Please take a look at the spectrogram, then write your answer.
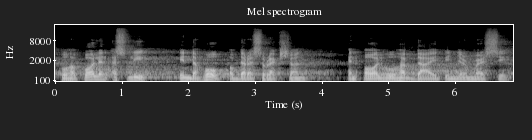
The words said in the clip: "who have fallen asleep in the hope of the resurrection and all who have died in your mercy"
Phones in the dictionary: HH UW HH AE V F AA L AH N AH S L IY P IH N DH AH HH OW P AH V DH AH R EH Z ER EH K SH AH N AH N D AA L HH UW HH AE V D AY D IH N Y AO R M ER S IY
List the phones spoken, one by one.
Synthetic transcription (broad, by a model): HH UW HH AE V F AA L AH N AH S L IY P IH N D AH HH OW P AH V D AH R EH S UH EH K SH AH N AH N D AA L HH UW HH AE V D AY D IH N Y AO R M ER S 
